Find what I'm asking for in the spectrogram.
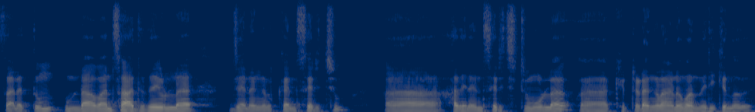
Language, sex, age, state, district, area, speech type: Malayalam, male, 18-30, Kerala, Thrissur, urban, spontaneous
